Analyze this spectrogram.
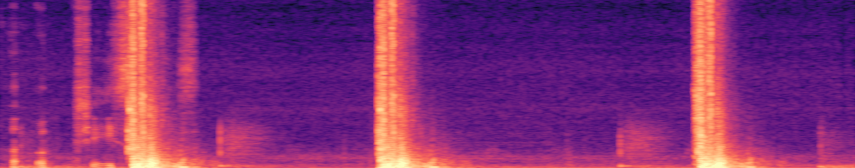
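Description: A rifle fires single loud shots, a few seconds apart.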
